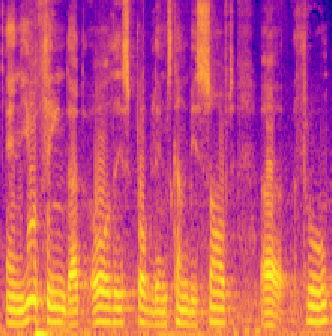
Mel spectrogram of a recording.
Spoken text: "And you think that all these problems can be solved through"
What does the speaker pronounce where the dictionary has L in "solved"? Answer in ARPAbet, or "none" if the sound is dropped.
L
